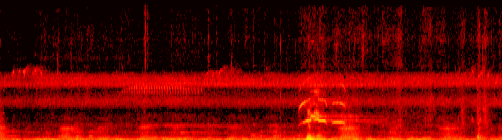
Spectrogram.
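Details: Philippine eagle on Mount Banahaw gives one short, clear whistled call with a downward slide midway. Quiet background with a faint low hum and light rustling.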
